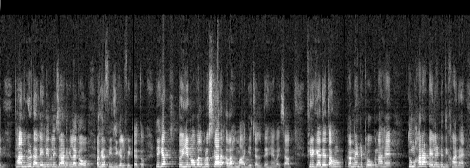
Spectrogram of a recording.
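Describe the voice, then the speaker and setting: A man, teaching exam current affairs through jokey mnemonics in an animated, playful way. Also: extremely high pitch. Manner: animated and joking, keeps calling the viewer brother. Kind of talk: comic mnemonic lesson.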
